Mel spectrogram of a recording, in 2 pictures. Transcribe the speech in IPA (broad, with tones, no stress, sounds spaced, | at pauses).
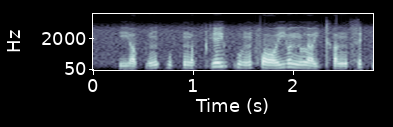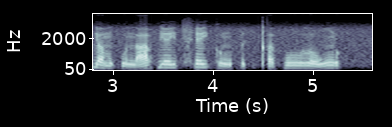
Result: j ɐ˨ p̚ ʊ˥ ŋ kʷ ɪ˨˥ k̚ ŋ ɐ˨ p̚ k e˥ j kʷ ɐ˨˥ ŋ f ɔː˨˥ j ɵ˨˧ n l ɐ˨ j kʰ ɐ˨˧ ŋ s ɪ˥ k̚ j ɐ˨˧ m kʷ ɐ˨˩ n aː˥ p̚ j e˥ j t͡sʰ e˥ j k ʊ˨˩ ŋ p ɪ˧ k̚ t̪ʰ ɐ˨˥ t̚ w uː˧ l o˨˥ w ŋ ʊ˧ k̚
